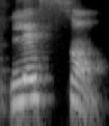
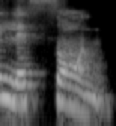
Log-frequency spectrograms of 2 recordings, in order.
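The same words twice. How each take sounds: First: LEÇON ending "son" as a nasal vowel, no n; French LEÇON, final n left unspoken; correct nasal ending. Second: LEÇON closed with a full n sound; wrong final N. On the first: Teacher correcting students, LEÇON with nasal ending and no n. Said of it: "just leçon". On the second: Teacher warning students off the mistake, LEÇON with audible n. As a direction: pronounce the n at the end of LEÇON. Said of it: "No, we don't say leçon". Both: Shown as a demonstration.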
